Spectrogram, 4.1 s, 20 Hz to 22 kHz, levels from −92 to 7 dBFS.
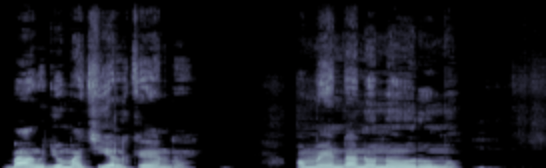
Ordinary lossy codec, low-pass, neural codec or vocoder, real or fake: none; none; none; real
